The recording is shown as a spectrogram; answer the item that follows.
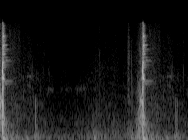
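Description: A driver striking a teed golf ball: a sharp crack of impact at the start, and another just like it near the end.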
